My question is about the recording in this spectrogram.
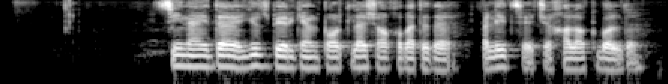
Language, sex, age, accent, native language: Uzbek, male, under 19, Toshkent shahri, Uzbek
